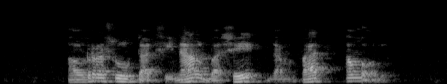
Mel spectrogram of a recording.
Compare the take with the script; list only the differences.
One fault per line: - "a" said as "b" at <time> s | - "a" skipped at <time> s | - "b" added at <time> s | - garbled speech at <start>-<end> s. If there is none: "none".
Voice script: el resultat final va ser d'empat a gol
none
